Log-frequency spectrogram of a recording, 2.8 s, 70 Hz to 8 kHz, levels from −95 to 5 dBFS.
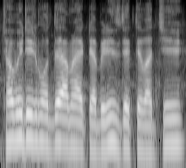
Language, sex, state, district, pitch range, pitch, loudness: Bengali, male, West Bengal, Cooch Behar, 125-150 Hz, 140 Hz, -16 LUFS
